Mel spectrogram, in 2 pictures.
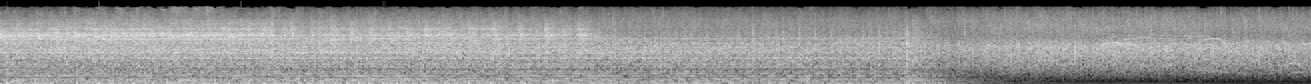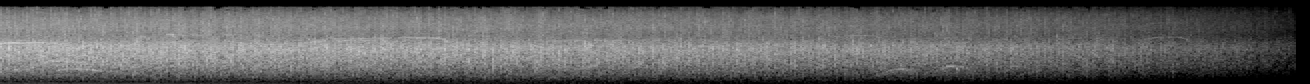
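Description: Recorded pop-rock music playing loudly, then cutting off about nine seconds in; a crowd applauds and cheers, fading away gradually until nearly silent at the end.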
